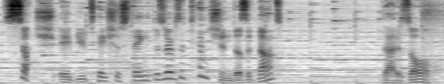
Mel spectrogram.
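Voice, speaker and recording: An actor playing a smug, affected detective agency boss on the witness stand in a video game drama, pompous and flowery. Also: male voice, mid-range voice, wildly swooping pitch, moderate pace, music in the background. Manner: pompous, flowery, self-satisfied.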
